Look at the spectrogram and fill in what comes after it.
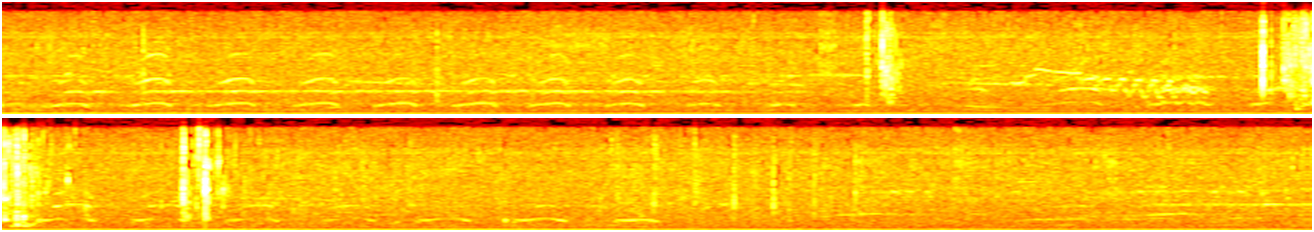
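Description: A bird calling in a long series of short rising-and-falling notes, about three a second, over a steady low hum. A few sharp clicks or knocks come in the middle.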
